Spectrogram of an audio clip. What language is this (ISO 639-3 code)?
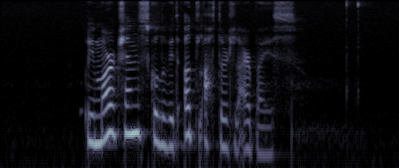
fao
